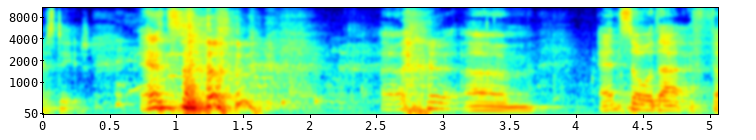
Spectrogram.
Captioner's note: laughs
